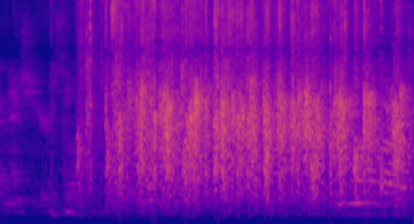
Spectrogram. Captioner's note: applause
